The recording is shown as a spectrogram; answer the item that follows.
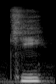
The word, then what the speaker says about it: chi: they uh spell words so when you see Chi it will be key when you say see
